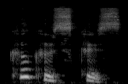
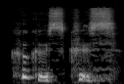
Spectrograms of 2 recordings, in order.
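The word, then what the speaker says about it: Kookooskoos: camp anyway welcome to camp cuckoo it rhymes with moose that's another good thing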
